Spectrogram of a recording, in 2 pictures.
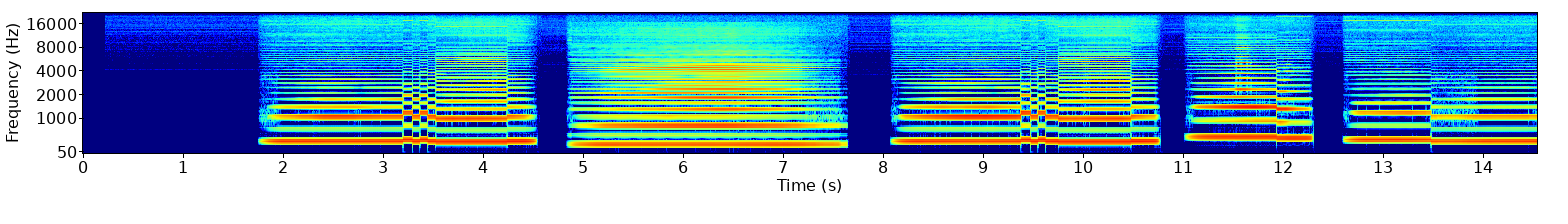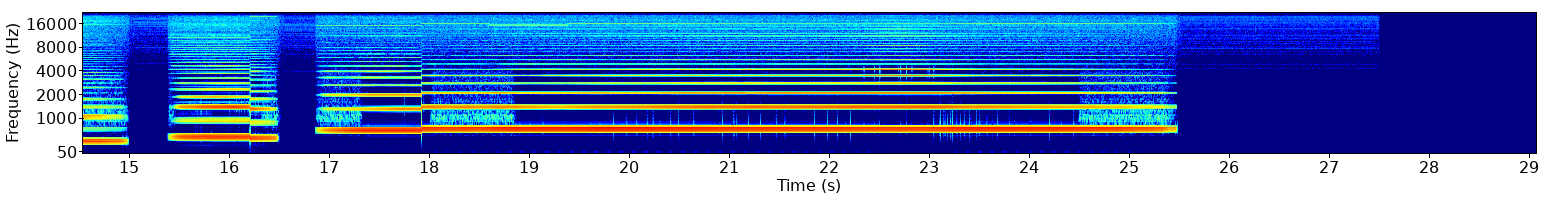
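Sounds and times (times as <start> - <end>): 
clarinet melody: 1.8 - 25.5.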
